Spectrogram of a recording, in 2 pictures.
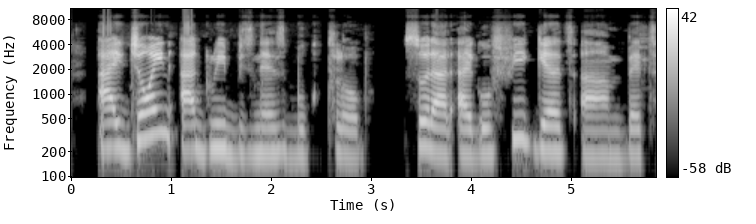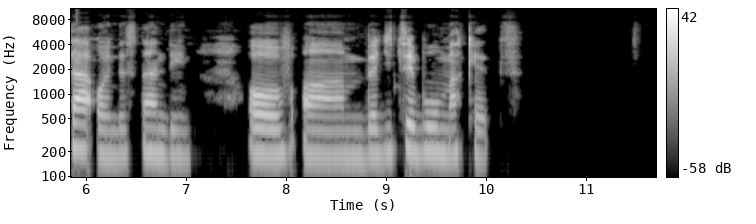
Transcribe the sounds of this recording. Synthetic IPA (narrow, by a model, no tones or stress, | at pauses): ʔaɪd͡ʒɔ̃ɪ̃naɡɹibiznɛs̬bukːʰlɔb | soðataɪɡofiɡɛtambɛtʰəʔɔ̃ndəstãndĩŋ | ʔɔvamvɛd͡ʒitʰeblmakʰɛts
